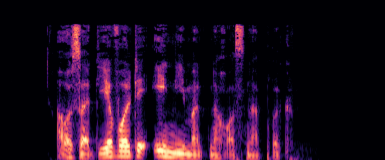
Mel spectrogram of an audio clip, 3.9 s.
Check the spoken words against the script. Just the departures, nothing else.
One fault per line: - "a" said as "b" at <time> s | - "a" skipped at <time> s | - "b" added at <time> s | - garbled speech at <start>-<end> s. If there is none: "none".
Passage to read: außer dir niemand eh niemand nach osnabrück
- "niemand" said as "wollte" at 1.2 s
